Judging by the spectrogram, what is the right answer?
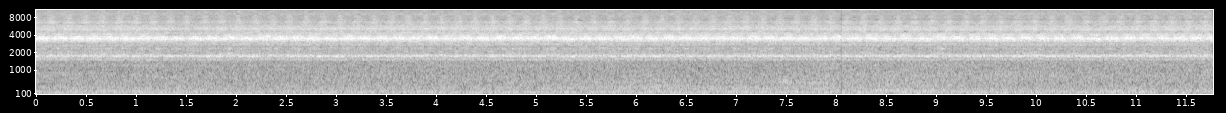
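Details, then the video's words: Cicada singing in a continuous, steady high-pitched buzzing drone with a fine rapid pulsing texture, unbroken and even in loudness throughout. "Cicada Sound"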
